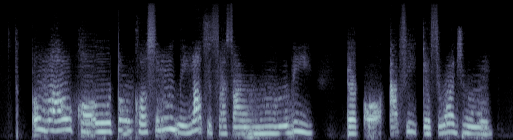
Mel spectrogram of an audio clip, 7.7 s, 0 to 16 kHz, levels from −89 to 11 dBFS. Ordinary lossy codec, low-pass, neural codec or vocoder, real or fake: none; 14.4 kHz; codec, 44.1 kHz, 0.9 kbps, DAC; fake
